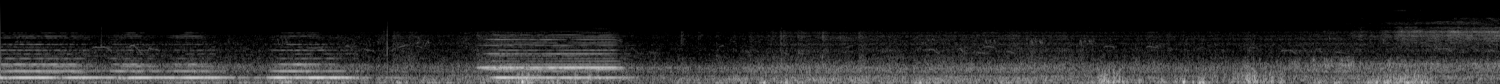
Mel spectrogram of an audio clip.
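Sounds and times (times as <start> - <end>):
locomotive horn blasts: 0.0 - 3.8, 4.8 - 6.5
train passing: 0.0 - 15.0
train wheel knocks: 6.8 - 9.0.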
